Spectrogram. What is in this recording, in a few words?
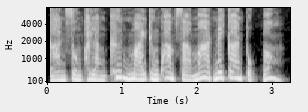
levelup, th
